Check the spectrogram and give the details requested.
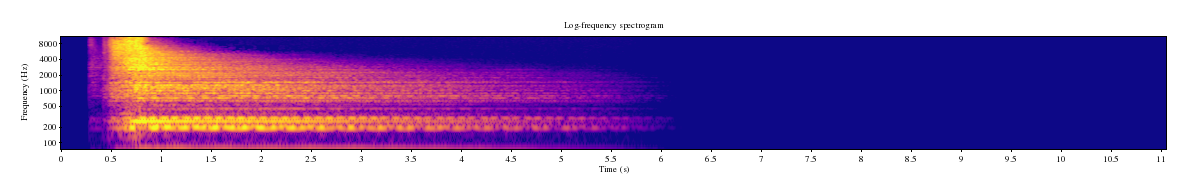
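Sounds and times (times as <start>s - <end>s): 
gong grinding: 0.4s - 5.6s.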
